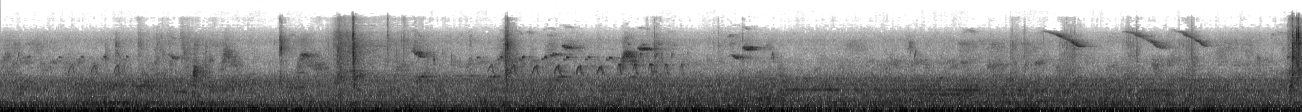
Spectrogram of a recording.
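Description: Several birds chirping and calling, with a quick run of repeated notes in the middle and three quick falling whistles near the end, over a steady low rumble. A few sharp clicks.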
